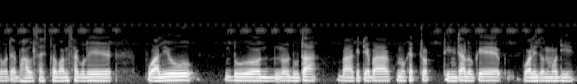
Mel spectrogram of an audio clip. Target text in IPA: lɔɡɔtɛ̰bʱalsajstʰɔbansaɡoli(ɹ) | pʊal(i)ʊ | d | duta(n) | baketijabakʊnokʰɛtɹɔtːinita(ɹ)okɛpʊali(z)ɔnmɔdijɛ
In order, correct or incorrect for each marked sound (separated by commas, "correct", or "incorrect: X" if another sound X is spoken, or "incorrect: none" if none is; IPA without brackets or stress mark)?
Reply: correct, correct, incorrect: none, incorrect: l, correct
